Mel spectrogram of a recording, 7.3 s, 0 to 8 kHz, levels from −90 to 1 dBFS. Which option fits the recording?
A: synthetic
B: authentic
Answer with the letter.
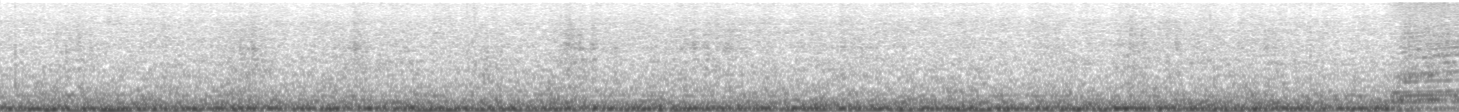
B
